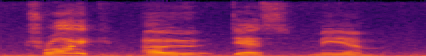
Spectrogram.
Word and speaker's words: Trichodesmium: It's called Trichodesmium. Trichodesmium. Yay! So you can say it. See, look. Say Trichodesmium. Trike. He said it's TRIKE dash O dash DES dash MEUM.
